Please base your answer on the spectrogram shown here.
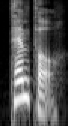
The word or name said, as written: pempw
